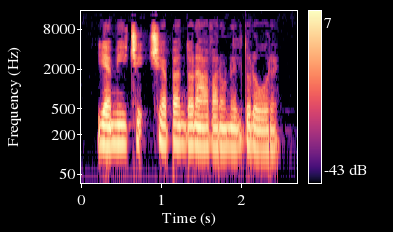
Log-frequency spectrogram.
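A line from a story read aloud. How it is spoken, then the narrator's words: Murmured. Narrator (Italian): mormorai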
